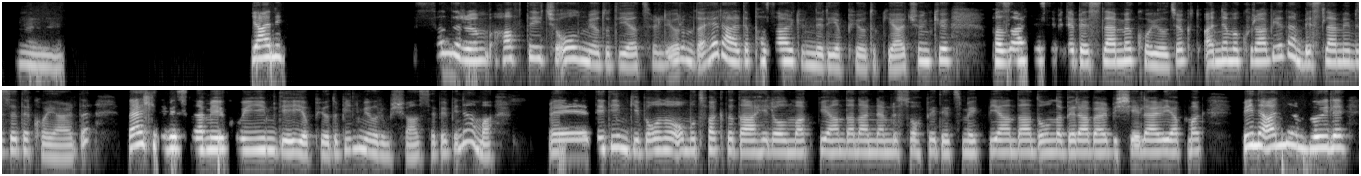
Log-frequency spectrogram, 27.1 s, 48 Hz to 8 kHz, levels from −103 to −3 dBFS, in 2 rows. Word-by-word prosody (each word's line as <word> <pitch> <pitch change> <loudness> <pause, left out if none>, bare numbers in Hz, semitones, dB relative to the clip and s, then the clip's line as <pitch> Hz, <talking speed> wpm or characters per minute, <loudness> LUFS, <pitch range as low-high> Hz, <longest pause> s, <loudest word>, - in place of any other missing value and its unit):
Hımm. 165 -5 -7 1.9
Yani 270 +1 +6 1.5
Sanırım 270 -10 +2
hafta 255 +2 -3
içi 255 -1 -3
olmuyordu 220 -9 +1
diye 170 -1 -1
hatırlıyorum 180 +7 -4
da - - -2
herhâlde 230 -9 +2
pazar 220 +1 0
günleri 180 -6 -2
yapıyorduk 155 -1 -5
ya. 150 +1 -1
Çünkü 225 +6 0 0.4
pazartesi 225 +2 +2
bir 225 - -26
de 210 - -14
beslenme 210 +2 +2
koyulacak. 180 +3 -1
T - - -28
annem 215 +4 +2
o 225 - +3
kurabiyeden 225 - -1
beslenmemize 205 +1 -1
de 200 -1 -4
koyardı. 145 - -6 0.4
Belki 285 +2 +4
de 230 - -9
beslenmeye 220 -1 +6
koyayım 210 -1 0
diye 180 -1 +4
yapıyordu. 165 -1 -1
Bilmiyorum 195 -8 -2
şu 145 0 -11
an 145 - -5
sebebini 165 - -6
ama, 150 - -2 0.5
eee, 190 +2 0
dediğim 225 +1 +1
gibi 190 -3 -5
onu 210 +2 0
o 195 - 0
mutfakta 200 0 -4
dâhil 185 0 -1
olmak, 185 0 -3
bir - - -2
yandan 185 0 -3
annemle 185 0 -3
sohbet 185 0 -7
etmek, 175 +1 -5
bir 190 - -5
yandan 185 -1 -2
da 170 - -1
onunla 185 0 -2
beraber 185 0 0
bir 180 - -6
şeyler 185 +1 -1
yapmak. 190 +1 -1 0.4
Beni 275 +1 +8
annem, 260 -1 +5
böyle, 240 +1 +6
200 Hz, 135 wpm, -24 LUFS, 185-225 Hz, 1.9 s, Beni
